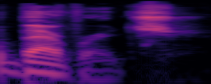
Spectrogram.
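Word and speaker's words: Beveridge: this thing on Tito Beverage. He's the guy that founded Tito's Vodka. Oh, yeah, in Texas here, right? Yeah. And, yes, his last name is Beverage, spelt differently, but pronounced the same.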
